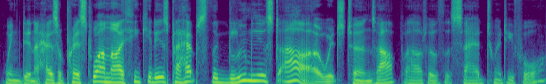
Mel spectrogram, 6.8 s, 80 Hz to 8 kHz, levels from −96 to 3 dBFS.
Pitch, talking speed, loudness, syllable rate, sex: 130 Hz, 195 wpm, -18 LUFS, 4.2 syllables/s, male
